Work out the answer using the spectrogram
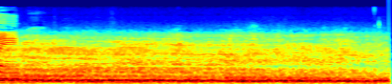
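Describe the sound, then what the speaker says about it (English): A Southwest airliner passes overhead outdoors, its broad engine roar steady and loud throughout, with people's voices faintly mixed in. "That was a Southwest plane."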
